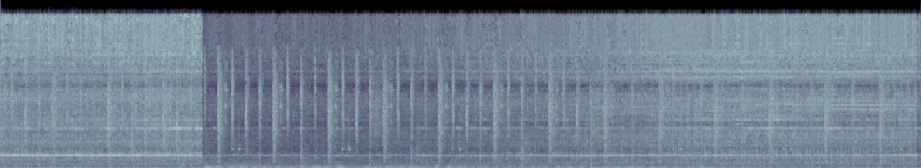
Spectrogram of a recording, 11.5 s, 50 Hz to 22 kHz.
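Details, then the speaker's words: Supercharged Mustang, tune still being dialed in, AFRs around 14, EVAP sensor removed: loud, fast cold idle, steady even rumble, no knocking, ticking or misfire; normal cold start idle. "quite a loud cold start but as you guys can see she is running everything sounds good everything looks good"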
